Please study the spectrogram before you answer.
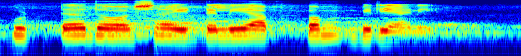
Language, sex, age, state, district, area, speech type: Malayalam, female, 18-30, Kerala, Idukki, rural, spontaneous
